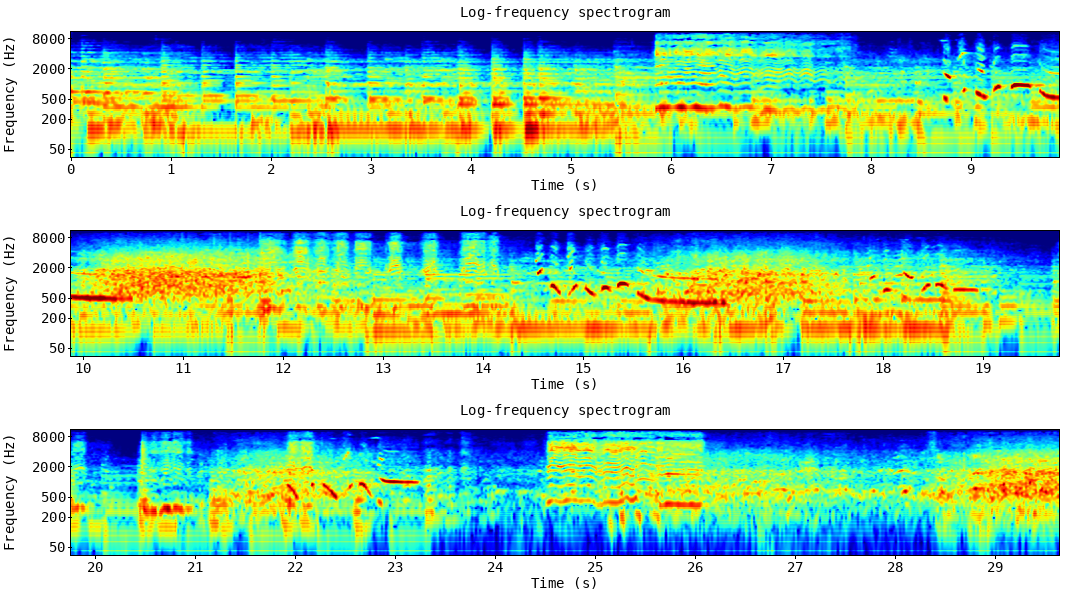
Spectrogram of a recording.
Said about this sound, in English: to feature Pippa Evans on the kazoo and Richard Osman on the Swanee Whistle.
